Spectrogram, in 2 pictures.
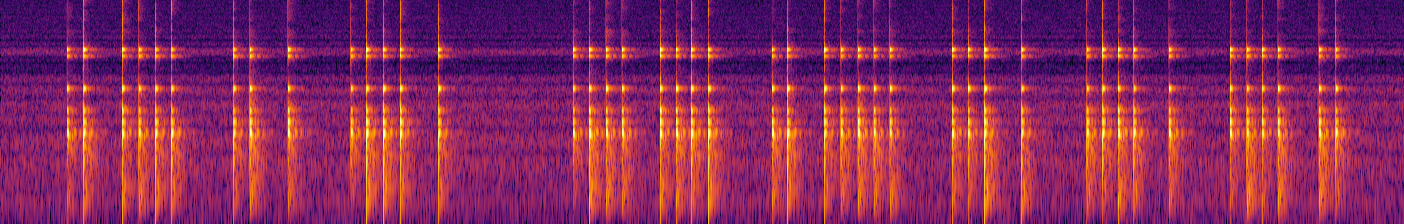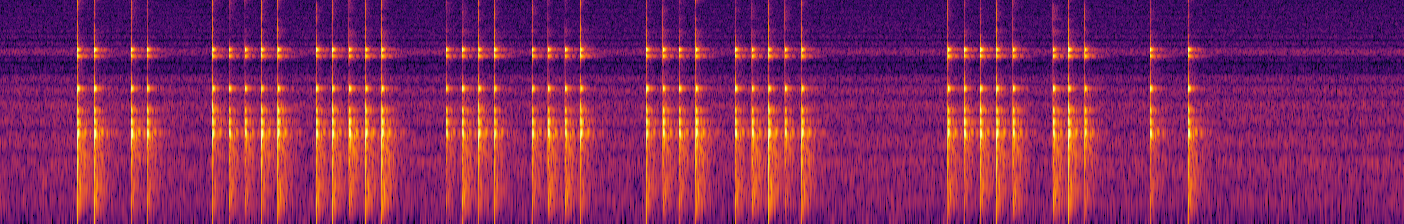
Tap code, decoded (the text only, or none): IFQ TJLQR GZTU XA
